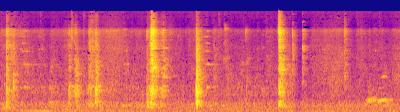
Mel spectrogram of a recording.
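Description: Spoons clinking and scraping against plates, about seven separate clinks spread irregularly over the stretch, the loudest about three seconds in and again a little after five and a half seconds.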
